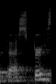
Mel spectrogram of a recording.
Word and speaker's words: VSEPR: for short is the VSEPR theory. Obviously, it's not spelled completely like VSEPR, but that's how it's said.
